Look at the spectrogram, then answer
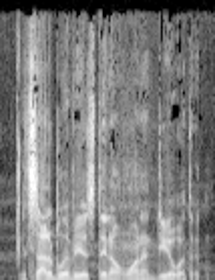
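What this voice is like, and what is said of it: Paul Mooney impression. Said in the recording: “answer in your Paul Mooney voice.”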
